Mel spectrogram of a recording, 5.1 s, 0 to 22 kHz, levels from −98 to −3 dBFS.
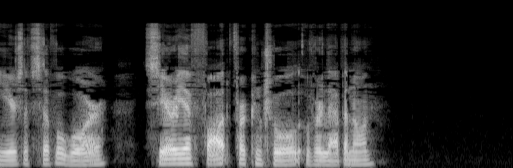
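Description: From start to finish the speech has a bright but synthetic top that stops dead at about 12.3 kHz, with sibilants sounding gritty and lispy. That points to likely HE-AAC compression at a bitrate near 16 kbps. Unlike a plain low-pass, the treble is rebuilt from copied lower bands whose harmonics fail to align.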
